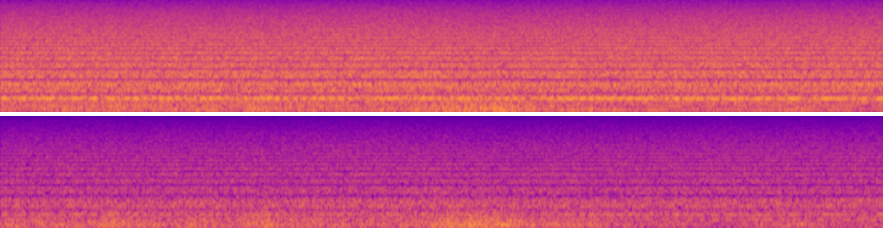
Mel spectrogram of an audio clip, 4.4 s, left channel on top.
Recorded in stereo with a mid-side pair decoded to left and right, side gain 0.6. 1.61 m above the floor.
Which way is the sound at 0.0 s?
60° left.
